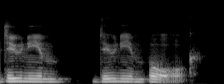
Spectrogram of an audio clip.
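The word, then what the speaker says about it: Dooney & Bourke: they've said Dooney and Bork. That's how you say it.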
